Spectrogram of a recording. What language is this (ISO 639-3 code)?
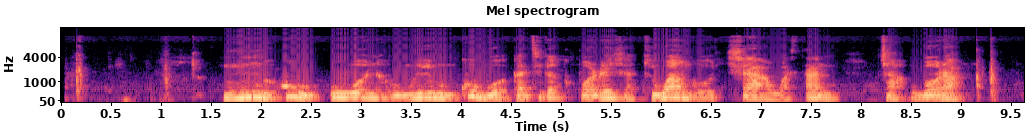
swa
